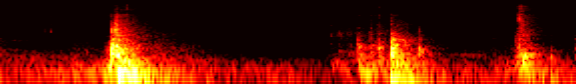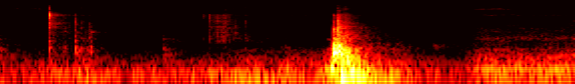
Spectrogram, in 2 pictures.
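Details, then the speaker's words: Car door that wouldn't close, fixed by cycling the power door lock and opening the handle: several firm, solid thunks with clean latch clicks; the latch now catches and closes properly. "Nah, ada bunyi nih di sini. Totlak di sini dan dia sudah bisa tutup dan ini hasilnya."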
